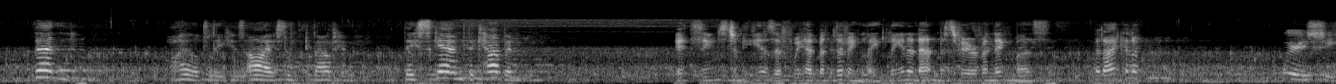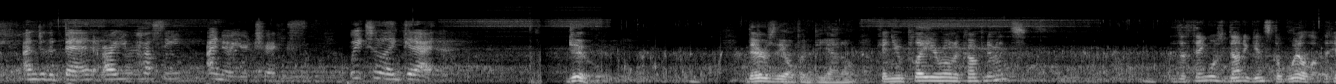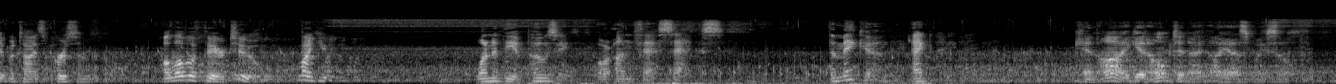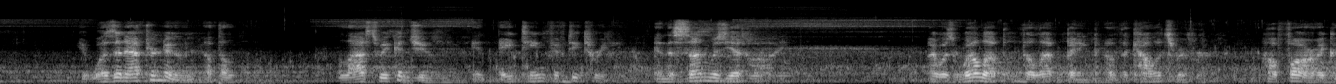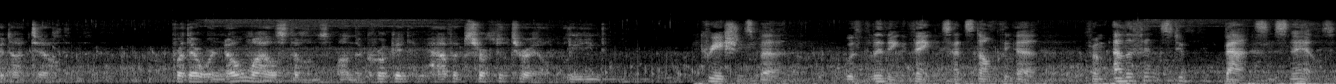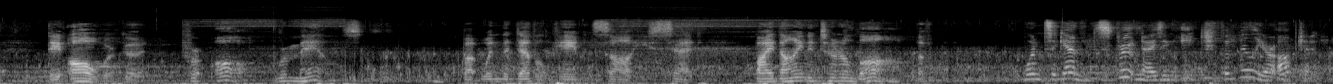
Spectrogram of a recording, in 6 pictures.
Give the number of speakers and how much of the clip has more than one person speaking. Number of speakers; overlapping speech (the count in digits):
7, no overlap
